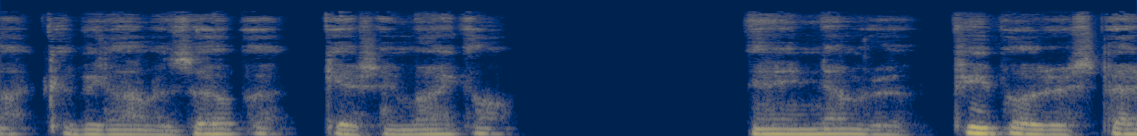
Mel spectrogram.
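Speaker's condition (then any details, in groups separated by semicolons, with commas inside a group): Parkinson's; age 73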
